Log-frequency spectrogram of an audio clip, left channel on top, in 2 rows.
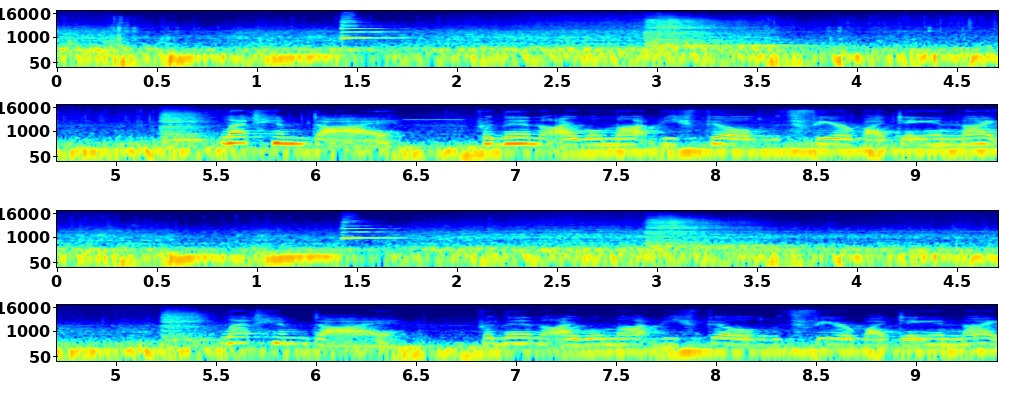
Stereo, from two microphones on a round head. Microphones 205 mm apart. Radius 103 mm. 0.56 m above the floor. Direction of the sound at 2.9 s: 80° left.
